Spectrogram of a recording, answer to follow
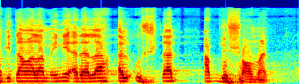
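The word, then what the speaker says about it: Ustadz: Enggak salah secara bahasa Indonesia, tapi secara bahasa Arab. Bahasa Arab itu ada huruf za, ada huruf ja, ada huruf d, ada huruf dza. Dza. Letakkan ujung lidah di atas gigi. Atas gigi atas. Dza. Dza. Permisi, Pak Ustaz.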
